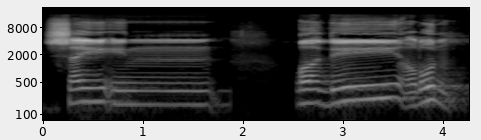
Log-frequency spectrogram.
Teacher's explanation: তানবিনের পরে হরফে ইকফার ৫ অক্ষরের মধ্যে কফ আসছে এক আলিফ গুণ্য হবে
